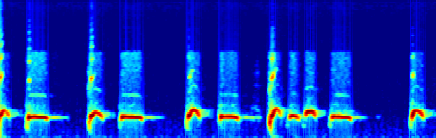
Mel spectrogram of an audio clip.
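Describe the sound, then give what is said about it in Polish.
A man's voice imitates bird calls, giving a long series of short, whistle-like cooing notes, often in quick pairs, separated by brief gaps. “będą to ptaszki, które się nauczyłem naśladować, mając jeszcze lat naście, kiedy chodziłem do szkoły podstawowej, tak? Ptaszek pierwszy.”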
